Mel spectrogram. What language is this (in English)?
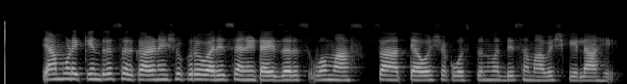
Marathi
